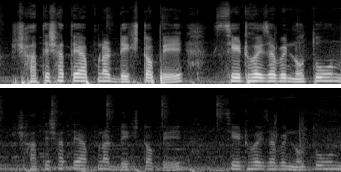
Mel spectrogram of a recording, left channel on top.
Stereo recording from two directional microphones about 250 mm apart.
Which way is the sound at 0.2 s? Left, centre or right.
Left.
